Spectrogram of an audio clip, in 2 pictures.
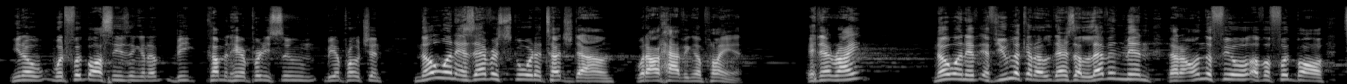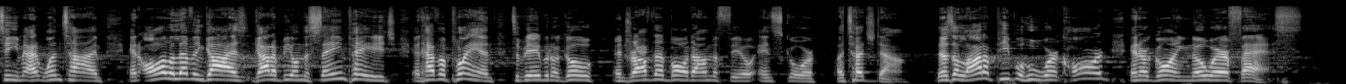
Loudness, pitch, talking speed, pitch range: -18 LUFS, 205 Hz, 205 wpm, 185-225 Hz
